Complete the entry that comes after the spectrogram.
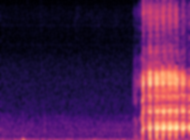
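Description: A loud sheep bleat bursts in after a quiet stretch of low background noise, a single sustained, quavering call that fills the last half second, heard during a sheep hunt in Jomala.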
